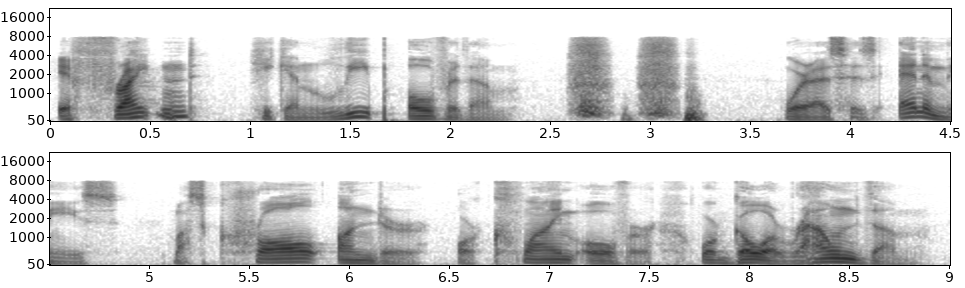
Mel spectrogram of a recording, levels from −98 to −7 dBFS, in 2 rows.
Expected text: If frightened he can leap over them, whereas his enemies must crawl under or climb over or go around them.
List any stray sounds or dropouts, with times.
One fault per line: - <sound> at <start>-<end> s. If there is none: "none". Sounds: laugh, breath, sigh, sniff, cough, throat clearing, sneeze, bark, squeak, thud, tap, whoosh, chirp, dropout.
- sniff at 2.6-3.3 s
